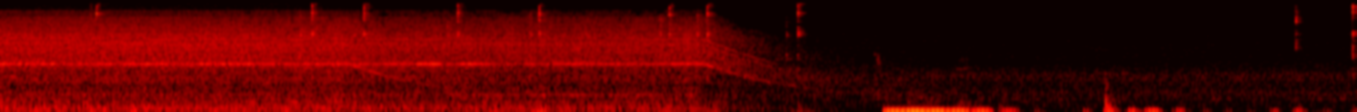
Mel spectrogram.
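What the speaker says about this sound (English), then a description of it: "That is our jet." Jet aircraft engine in the DCS flight simulator, a loud sustained roar with a high whine that winds down and fades after about five seconds, followed by a few heavy thumps and clicks.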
